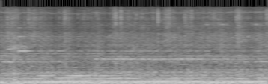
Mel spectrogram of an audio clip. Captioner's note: none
